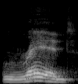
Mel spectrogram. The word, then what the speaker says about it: read: book last night now the pronunciation of it is red like the color blood is red so with red that's the color it sounds like that it sounds like red but the correct one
